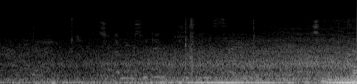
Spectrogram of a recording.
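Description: Cars passing on a downtown street in Regina, a low steady traffic rumble that swells as a vehicle draws closer near the end, with a person talking over it.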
